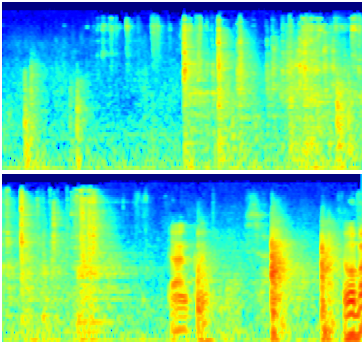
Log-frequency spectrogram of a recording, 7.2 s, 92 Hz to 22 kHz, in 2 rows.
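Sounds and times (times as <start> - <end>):
metal gate rattling and clanking shut: 1.8 - 5.3.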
